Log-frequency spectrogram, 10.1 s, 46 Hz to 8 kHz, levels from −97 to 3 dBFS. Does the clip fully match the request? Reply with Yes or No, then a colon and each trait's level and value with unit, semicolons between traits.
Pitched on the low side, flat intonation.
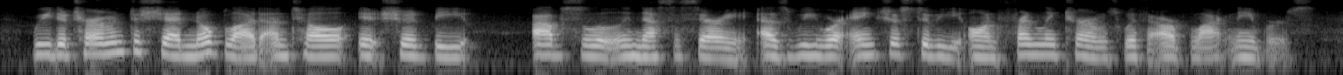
No: medium, 175 Hz; narrow, 2.2 semitones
